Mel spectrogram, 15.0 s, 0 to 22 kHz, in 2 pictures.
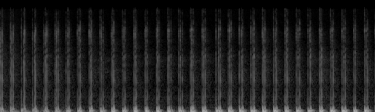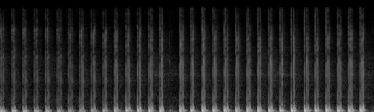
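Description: A dark smartphone with a glass back is held in both hands close to the mic and tapped and scratched on its back and edges with fingertips and nails. About 65 short, dull, low-pitched taps come in a quick, fairly steady rhythm with a faint bright scratchy edge and almost no ring. The taps grow somewhat louder in the last few seconds.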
